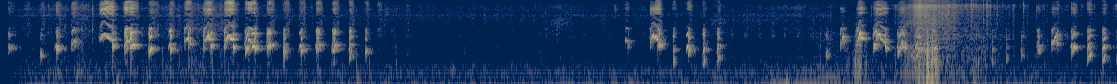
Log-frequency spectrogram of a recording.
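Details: Bulloxer, a mixed-breed dog, indoors: rapid bursts of short, sharp yapping barks repeated several per second, pausing, then resuming, with a loud rustling crash near the end.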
